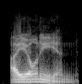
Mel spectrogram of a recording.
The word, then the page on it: Ionian: American English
